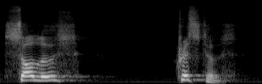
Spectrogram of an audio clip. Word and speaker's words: solus Christus: So in the original Latin, it's pronounced this, solus Christus.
